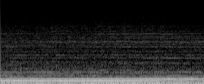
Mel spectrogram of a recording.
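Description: A live jazz-rock band of drums, electric guitar, bass and keys holding one long sustained chord over a low, continuous drum wash.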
